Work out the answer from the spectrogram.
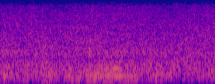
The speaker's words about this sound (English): Lovely sound of the water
